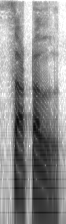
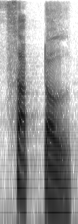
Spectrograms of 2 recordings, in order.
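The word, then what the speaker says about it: subtle: চেষ্টা করো মনে রেখো শব্দের শেষে টি এল ই এই তিনটি বর্ণ একত্রে থাকলে তার উচ্চারণ সবসময় টল এর মত হবে ঠিক আছে মনে থাকবে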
